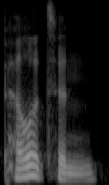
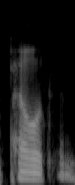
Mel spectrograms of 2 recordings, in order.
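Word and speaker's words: Peloton: and delivered a a peltin are you sure you're pronouncing that correctly P peleton how do you say it I think it's pellaton you know that's just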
